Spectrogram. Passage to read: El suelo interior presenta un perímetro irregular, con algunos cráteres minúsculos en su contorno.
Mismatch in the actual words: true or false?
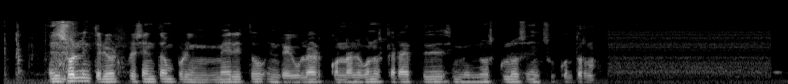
false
